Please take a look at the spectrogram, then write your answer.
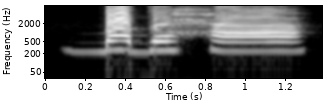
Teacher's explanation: پھر حرف الباء آتا ہے جو کہ با پہ جزم ہے، تو یہاں با کا حکم ہے قلقلہ. قلقلہ کا معنی ہے حرف ساکن کو ہلانا، تو ہم با کو ہلاتے ہوئے یہ کلمہ کو ادا کریں گے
